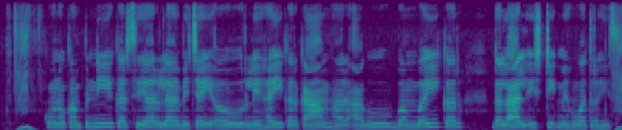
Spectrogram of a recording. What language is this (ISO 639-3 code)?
hne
